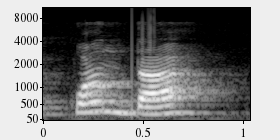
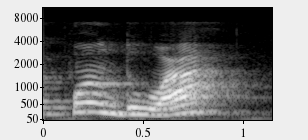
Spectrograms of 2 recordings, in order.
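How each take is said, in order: First: The final vowel merges into one syllable. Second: The final vowel and next vowel stay separate. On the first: "na verdade fica" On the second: "em vez de fica"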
